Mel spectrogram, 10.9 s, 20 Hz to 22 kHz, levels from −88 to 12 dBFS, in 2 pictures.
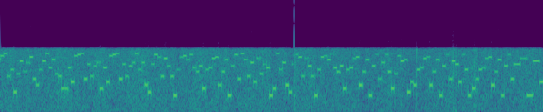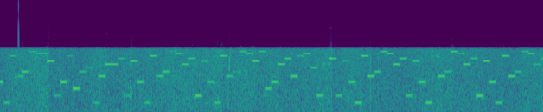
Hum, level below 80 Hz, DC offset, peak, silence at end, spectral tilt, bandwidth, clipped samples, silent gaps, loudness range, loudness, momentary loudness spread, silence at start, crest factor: none; -48 dBFS; under 0.1%; -8 dBFS; 0 s; -4.5 dB/octave; 8.6 kHz; under 0.1%; none; 1 LU; -19 LUFS; 1 LU; 0 s; 12 dB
